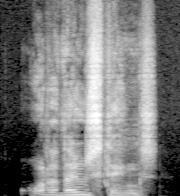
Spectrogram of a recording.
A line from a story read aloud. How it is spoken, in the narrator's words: whispered Ron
